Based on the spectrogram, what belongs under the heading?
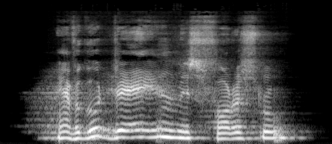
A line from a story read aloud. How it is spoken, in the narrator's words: he wheezed in a well-meaning tone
